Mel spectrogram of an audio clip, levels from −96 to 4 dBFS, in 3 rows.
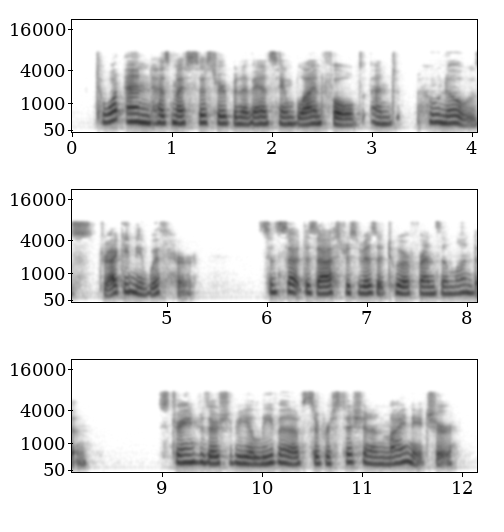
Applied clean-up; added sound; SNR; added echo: none; none; none; none.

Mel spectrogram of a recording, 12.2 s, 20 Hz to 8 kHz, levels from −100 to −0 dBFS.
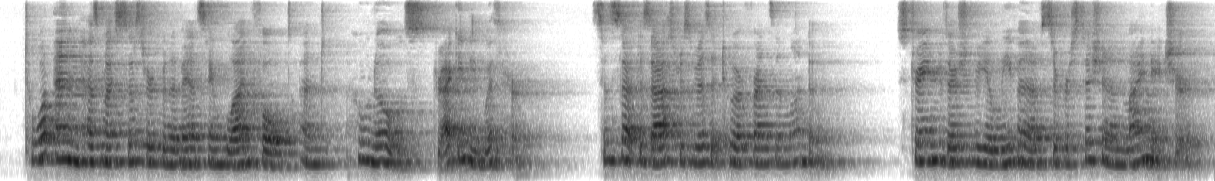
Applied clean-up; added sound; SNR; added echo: none; none; none; reverberation time 1.0 s.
